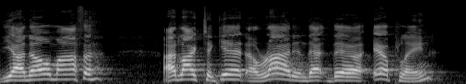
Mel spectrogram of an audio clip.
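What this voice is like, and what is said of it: Put-on Southern accent. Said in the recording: “It's funny how my accent always goes to Southern.”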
